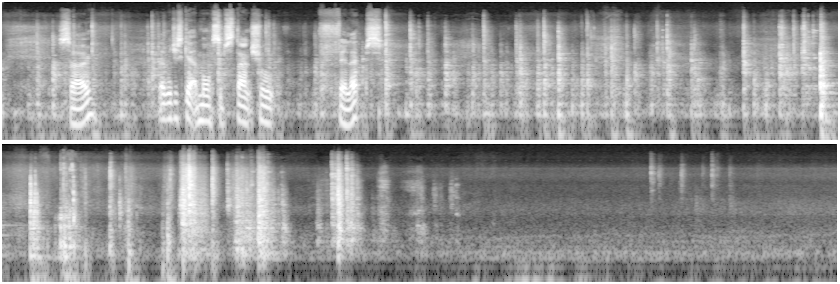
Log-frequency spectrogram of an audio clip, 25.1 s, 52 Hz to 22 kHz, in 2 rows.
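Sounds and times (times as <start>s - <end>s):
rummaging among hand tools: 0.0s - 16.8s.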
